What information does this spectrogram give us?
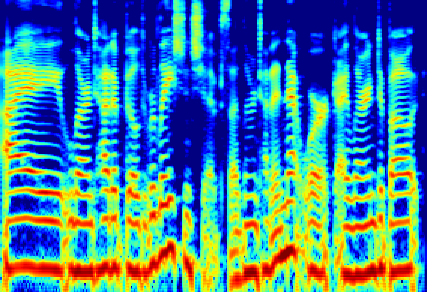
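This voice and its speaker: A middle-aged woman with an American accent tells her story with energy and emphasis. Her voice sits a little low. She leans on "like" as she talks. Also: moderate pace, vocal fry. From United States. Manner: energetic, emphatic, filler-heavy with frequent "like". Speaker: guest, author. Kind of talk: candid storytelling interview.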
